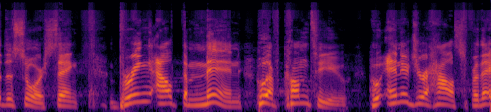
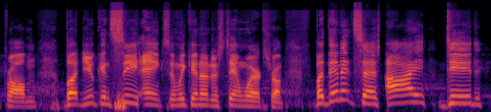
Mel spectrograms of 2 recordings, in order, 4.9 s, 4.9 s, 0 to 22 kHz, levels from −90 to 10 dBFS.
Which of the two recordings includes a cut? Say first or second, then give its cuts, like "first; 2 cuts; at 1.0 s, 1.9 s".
second; 3 cuts; at 1.4 s, 2.6 s, 3.8 s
